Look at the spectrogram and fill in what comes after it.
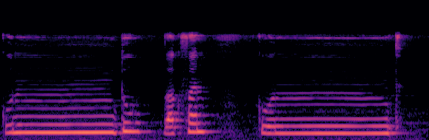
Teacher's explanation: کاف نون پیش کن، تا پیش تو، کنتو وقفاً، کنت۔ یہ نون ساکن ہے، نون ساکن پہ غنہ اسی لیے ہوگا کیونکہ اس کے بعد تا آ رہا ہے، تا حروف اخفا میں سے ہے اس لیے، کنتو وقفاً، کنت۔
